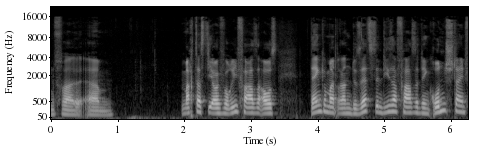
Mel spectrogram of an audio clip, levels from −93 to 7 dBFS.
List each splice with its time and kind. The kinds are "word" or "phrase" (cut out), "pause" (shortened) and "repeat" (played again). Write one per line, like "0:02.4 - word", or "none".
none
